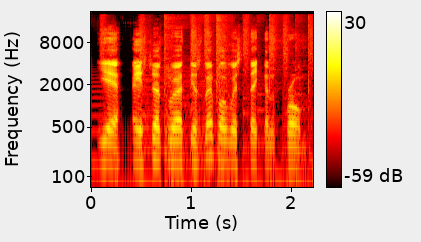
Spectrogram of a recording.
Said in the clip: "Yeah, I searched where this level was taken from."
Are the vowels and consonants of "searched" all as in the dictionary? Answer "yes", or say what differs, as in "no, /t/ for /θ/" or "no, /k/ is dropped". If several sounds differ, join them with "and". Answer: no, /s/ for /tʃ/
